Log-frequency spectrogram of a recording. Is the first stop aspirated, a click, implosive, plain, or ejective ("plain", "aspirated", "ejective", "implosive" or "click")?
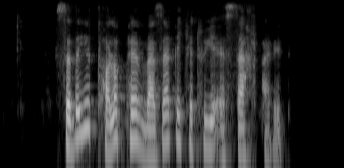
plain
